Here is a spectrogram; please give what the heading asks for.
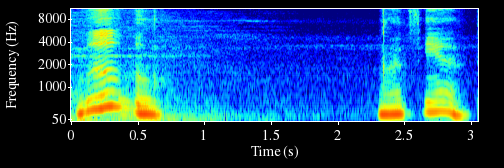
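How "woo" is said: high, light woo; soft high-pitched whoop; cheer. Real, not acted. Streamer cheers at the end.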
